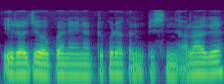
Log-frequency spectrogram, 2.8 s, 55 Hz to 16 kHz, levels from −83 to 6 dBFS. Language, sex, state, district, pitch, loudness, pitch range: Telugu, male, Andhra Pradesh, Sri Satya Sai, 115 Hz, -17 LUFS, 105-115 Hz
